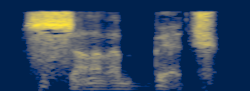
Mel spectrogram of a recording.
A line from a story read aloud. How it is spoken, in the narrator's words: Truslow growled, but with affection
